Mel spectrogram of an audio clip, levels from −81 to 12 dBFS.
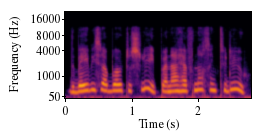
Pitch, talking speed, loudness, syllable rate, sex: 255 Hz, 235 wpm, -17 LUFS, 5.6 syllables/s, female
